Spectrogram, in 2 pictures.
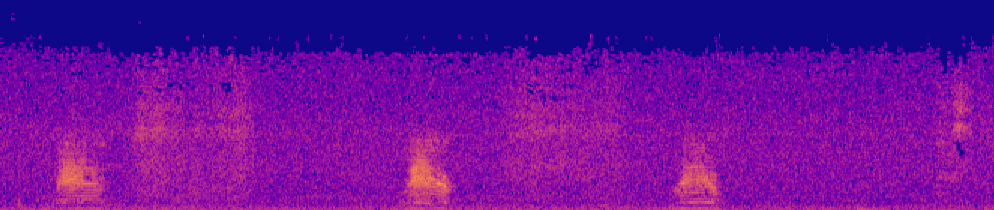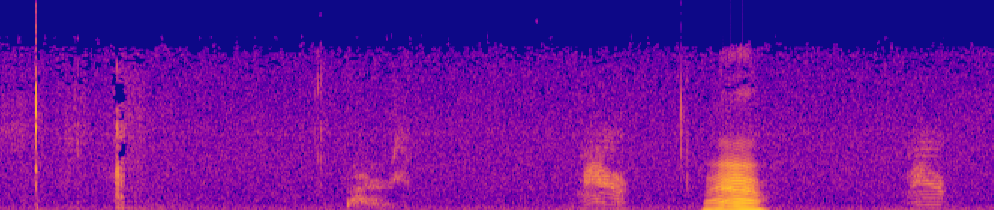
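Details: Butters, a pet cat, meows in response to meowing: a string of about seven short meows spread irregularly, mostly soft, with one much louder, drawn-out cry near the end, and occasional faint clicks and rustles in between.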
